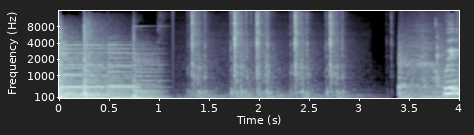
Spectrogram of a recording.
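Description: Background music fading out, then a quick run of about eight sharp clicks lasting under two seconds, followed by a brief hush.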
